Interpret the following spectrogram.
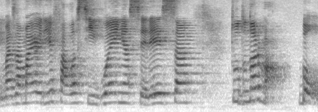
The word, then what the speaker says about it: cereza: cigüeña e cereza, beleza, mas é na Espanha que o C seguido de I e de E tem esse som parecido, esse som como o do Z, que é pronunciado na Espanha, que é aquele, então, né, tipo TH do inglês.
